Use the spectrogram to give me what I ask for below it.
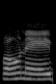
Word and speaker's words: phoneme: it looks just like phone guys but it's pronounced phone a but if you say phone that's fine okay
